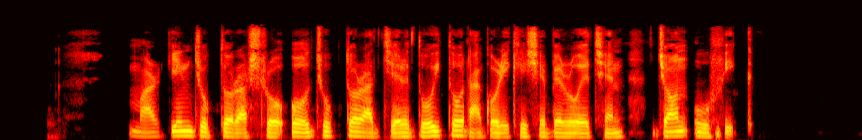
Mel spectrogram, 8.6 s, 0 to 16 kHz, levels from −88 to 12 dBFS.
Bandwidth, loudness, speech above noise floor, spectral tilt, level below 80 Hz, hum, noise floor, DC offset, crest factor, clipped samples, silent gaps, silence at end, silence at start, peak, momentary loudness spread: 8.2 kHz; -18 LUFS; 67 dB; -5 dB/octave; -46 dBFS; none; -85 dBFS; under 0.1%; 18 dB; under 0.1%; none; 1.1 s; 1.3 s; -2 dBFS; 9 LU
